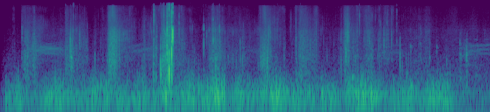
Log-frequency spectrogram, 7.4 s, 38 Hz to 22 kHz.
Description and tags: One person, 8 steps on gravel. Recorded on Zoom H4n using RØDE NTG2 Microphone. No post processing.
